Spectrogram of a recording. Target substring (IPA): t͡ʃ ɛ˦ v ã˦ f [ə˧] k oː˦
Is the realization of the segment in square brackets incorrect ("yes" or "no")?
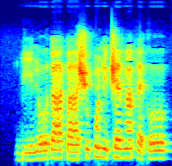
yes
